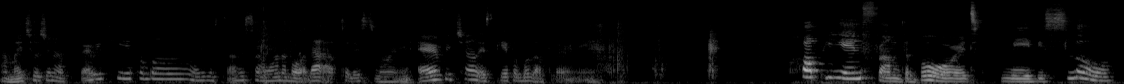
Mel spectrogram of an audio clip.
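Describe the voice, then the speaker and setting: A woman reading a picture book aloud to children, with encouraging, simply explained asides and expressive, drawn-out emphasis. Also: on the low side, slight background noise. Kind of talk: read-aloud story time with chatty asides to children.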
